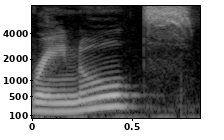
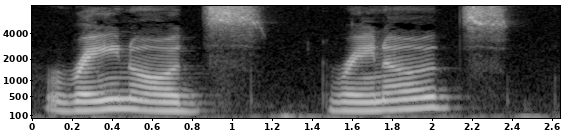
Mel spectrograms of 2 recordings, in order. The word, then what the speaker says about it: Raynaud's: I have Reynolds. Wait, I always say it wrong. Hang on. Okay, yeah, Raynaud's disease, which means that I have bad circulation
